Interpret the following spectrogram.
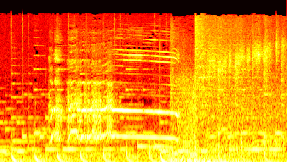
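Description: A rooster crowing once, about two seconds long, over electronic intro music with a steady kick-drum beat. A bright cymbal-like wash comes in about three seconds in.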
